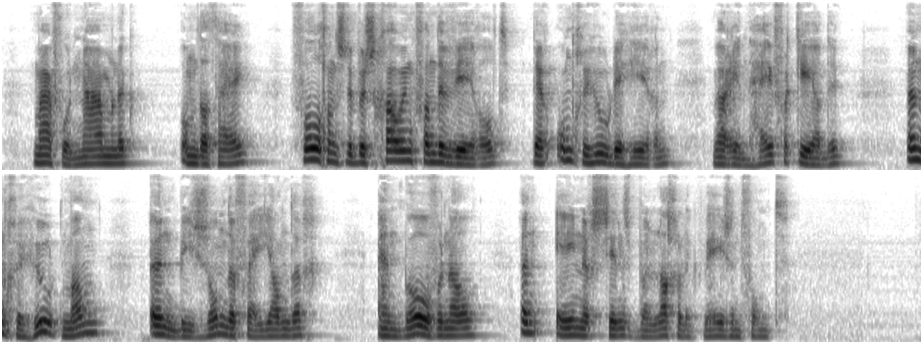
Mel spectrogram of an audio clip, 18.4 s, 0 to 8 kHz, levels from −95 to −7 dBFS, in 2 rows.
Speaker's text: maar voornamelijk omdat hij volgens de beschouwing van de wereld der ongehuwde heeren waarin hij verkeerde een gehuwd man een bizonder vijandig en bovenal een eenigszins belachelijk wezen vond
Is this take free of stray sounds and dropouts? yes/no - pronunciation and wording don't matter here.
yes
